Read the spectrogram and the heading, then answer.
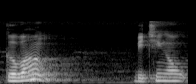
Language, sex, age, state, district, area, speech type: Bodo, male, 45-60, Assam, Kokrajhar, rural, spontaneous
